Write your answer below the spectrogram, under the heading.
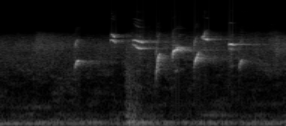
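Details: European goldfinch song, played for teaching young birds to sing: a short burst of sharp, high twittering notes and quick rising and falling chirps after a quiet start, over a faint low hum.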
